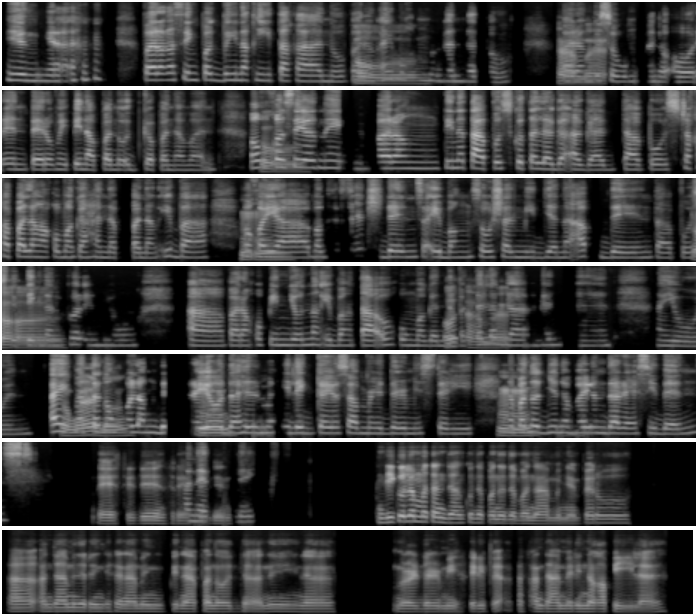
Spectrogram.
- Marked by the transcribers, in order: chuckle; other background noise
- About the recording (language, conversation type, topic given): Filipino, unstructured, Ano ang paborito mong paraan ng pagpapahinga gamit ang teknolohiya?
